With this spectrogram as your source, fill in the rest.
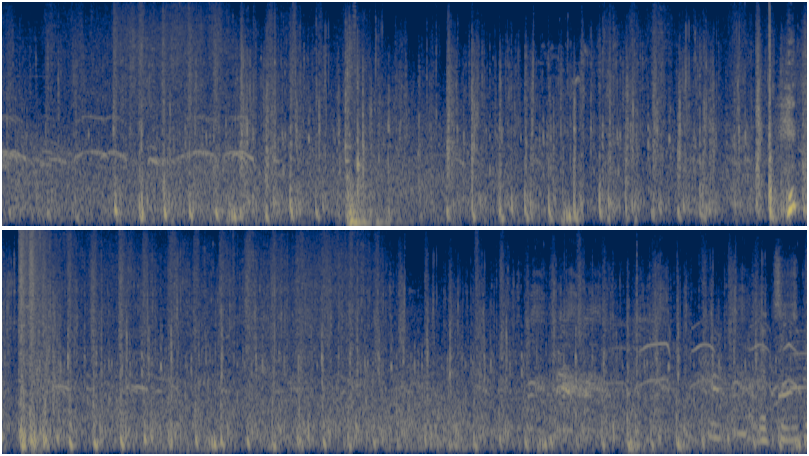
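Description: Quick footsteps run through grass and sand.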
